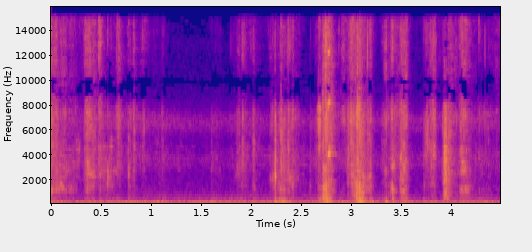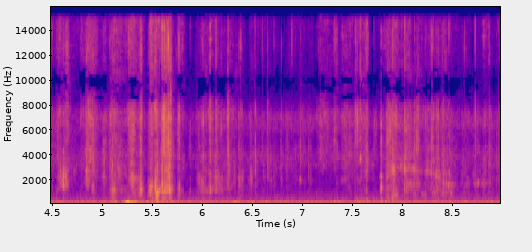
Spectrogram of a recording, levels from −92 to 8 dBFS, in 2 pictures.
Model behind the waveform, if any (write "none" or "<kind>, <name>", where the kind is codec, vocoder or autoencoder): none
